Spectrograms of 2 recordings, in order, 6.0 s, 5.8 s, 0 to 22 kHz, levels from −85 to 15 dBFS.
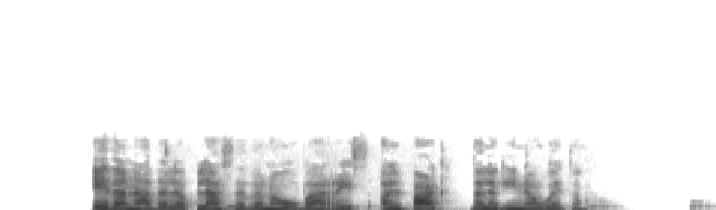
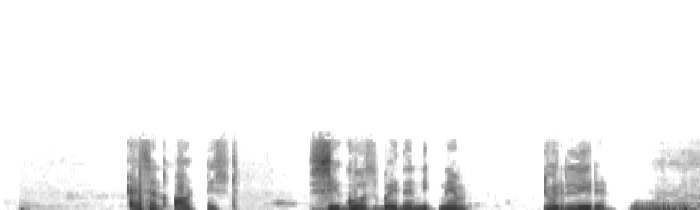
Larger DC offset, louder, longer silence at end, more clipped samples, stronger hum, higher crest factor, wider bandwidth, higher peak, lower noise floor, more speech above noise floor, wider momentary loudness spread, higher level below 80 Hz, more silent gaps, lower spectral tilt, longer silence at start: neither; about the same, -17 LUFS vs -17 LUFS; first, 1.05 s vs 0 s; neither; neither; about the same, 16 dB vs 16 dB; about the same, 7.6 kHz vs 7.8 kHz; about the same, -2 dBFS vs -2 dBFS; first, under -90 dBFS vs -76 dBFS; first, over 73 dB vs 61 dB; second, 9 LU vs 15 LU; second, -62 dBFS vs -56 dBFS; neither; about the same, -6.5 dB/octave vs -6 dB/octave; first, 0.75 s vs 0.15 s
